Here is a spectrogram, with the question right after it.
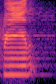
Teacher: ro diiringi oleh harokat kasroh, maka dibaca tarqiq, dibaca tipis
